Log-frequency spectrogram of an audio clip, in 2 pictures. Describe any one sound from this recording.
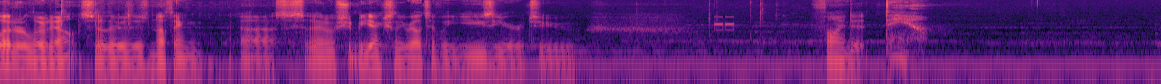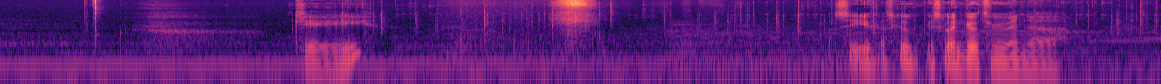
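A computer terminal hums steadily.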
